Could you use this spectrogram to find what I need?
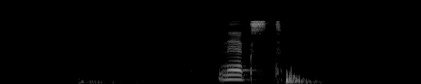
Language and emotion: Russian, neutral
